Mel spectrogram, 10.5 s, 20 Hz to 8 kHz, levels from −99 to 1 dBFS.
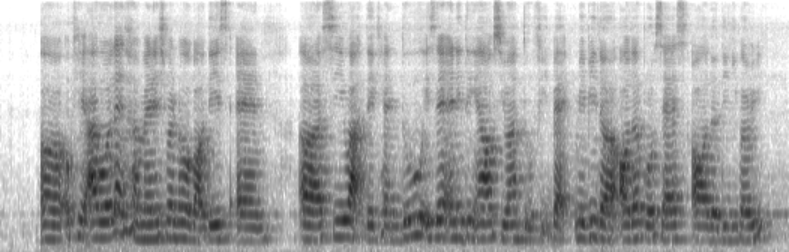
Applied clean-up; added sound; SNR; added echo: neural separator model SepFormer DNS4.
